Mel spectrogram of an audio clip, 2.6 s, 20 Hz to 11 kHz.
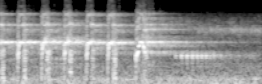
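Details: At a nest 20 m up in Nizhnyaya Kama National Park, Tatarstan, on 30 April 2023 at 04:27, an eagle gives a rapid series of sharp yelping notes, about five per second, ending in softer falling yelps over a steady high whine.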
